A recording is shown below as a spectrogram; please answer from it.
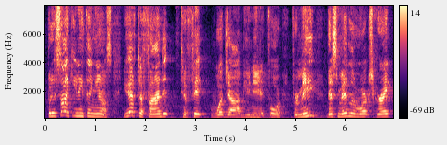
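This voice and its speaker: A man with a distinctly high-pitched voice talks casually to camera about gear. He is folksy and plain-spoken, presenting like a hobbyist chatting through a product.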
